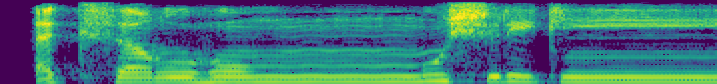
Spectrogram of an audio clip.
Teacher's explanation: الميم الساكنة بعدها ميم متحركة تدغمان فتصيران ميما واحدة مشددة لونت بالأخضر لأنها تغن بمقدار حركتين · Term: الإدغام الشفوي المتماثل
